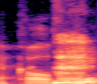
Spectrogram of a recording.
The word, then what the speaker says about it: Edward Colston: For obviously chucking the statue of now I'm going to get his name wrong. Edward Colston, is it? Yeah, Colston.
